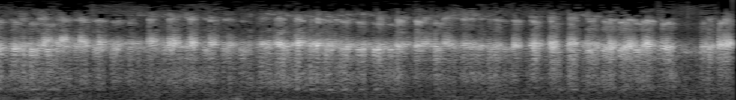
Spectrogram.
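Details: Frogs calling at night: a dense, loud chorus of rapid pulsed trills and clicking notes, overlapping continuously with no pauses.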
